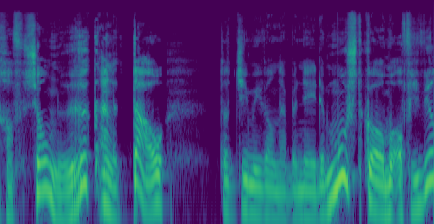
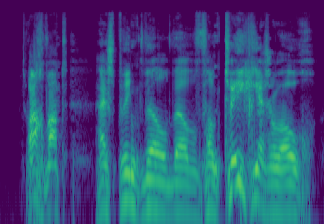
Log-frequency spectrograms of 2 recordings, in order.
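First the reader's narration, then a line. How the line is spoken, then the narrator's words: Grumbling man. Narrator (Dutch): bromde de man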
